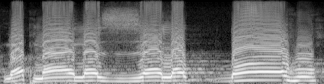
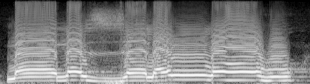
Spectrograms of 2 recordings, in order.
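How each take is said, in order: First: Chanted slowly, the lam in الله stopped short before the vowel; lam cut off. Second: Chanted slowly, the lam in الله held and flowing; lam sound continuing. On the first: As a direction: break the sound at the lam of الله. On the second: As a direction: let the lam of الله sound on without stopping. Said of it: "lam, the sound doesn't stop". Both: Shown as a demonstration.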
